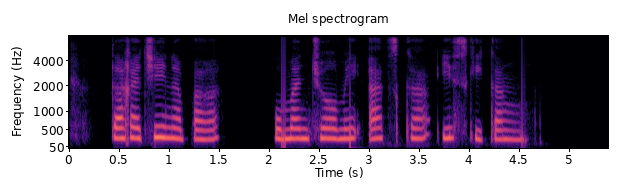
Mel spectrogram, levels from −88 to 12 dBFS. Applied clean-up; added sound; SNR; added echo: none; none; none; none.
